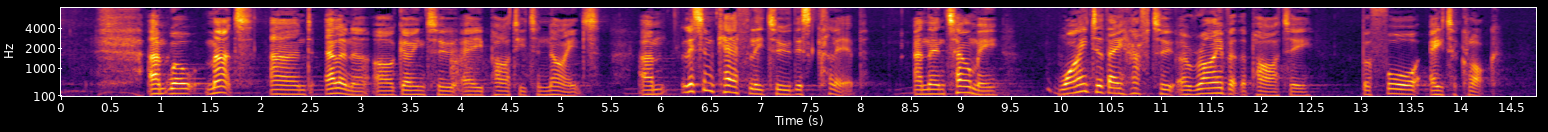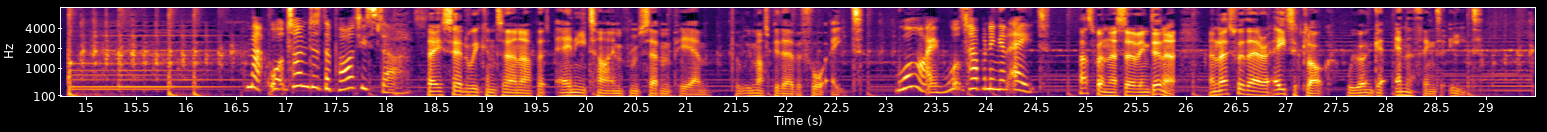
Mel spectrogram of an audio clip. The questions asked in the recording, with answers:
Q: why do they have to arrive at the party before 8 o'clock?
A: Maybe they will have nothing to eat after 8 o'clock.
